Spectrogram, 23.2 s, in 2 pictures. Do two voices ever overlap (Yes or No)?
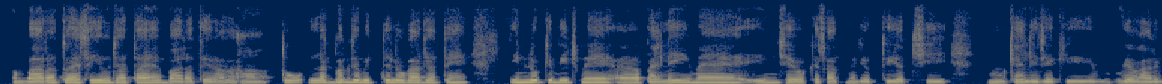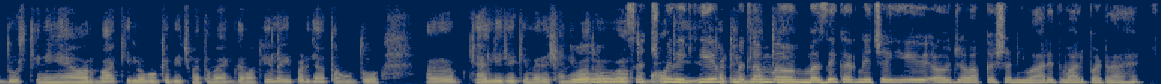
Yes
